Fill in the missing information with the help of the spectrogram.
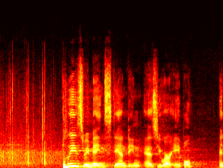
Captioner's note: applause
